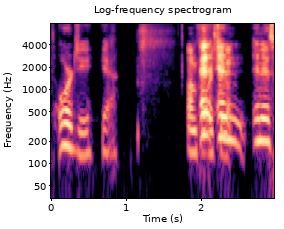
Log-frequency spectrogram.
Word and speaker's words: Orji: pronounced Orgy.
